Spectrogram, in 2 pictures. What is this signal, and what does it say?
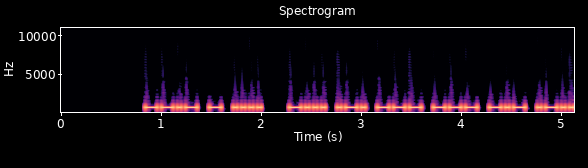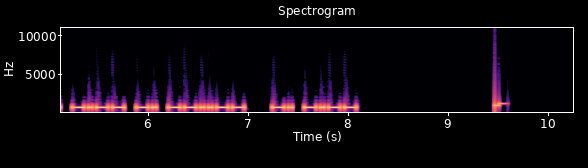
Morse code, heard as a keyed tone, about 30 wpm, 700 Hz. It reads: QTH BROOKLYN, NY
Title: Practice QSO - Exchange 1 - Beginning - 30wpm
